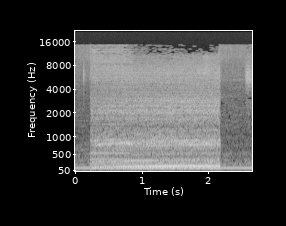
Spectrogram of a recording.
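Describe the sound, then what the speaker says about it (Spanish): Microwave oven running while heating a cajeta gelatin mixture, a steady close electric hum that starts abruptly, holds for about two seconds and cuts off. "Y ahora lo vamos a meter al microondas por 45 segundos"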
